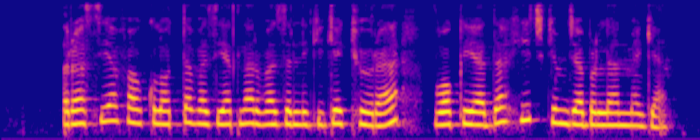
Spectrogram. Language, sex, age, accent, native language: Uzbek, female, under 19, Xorazm, Uzbek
